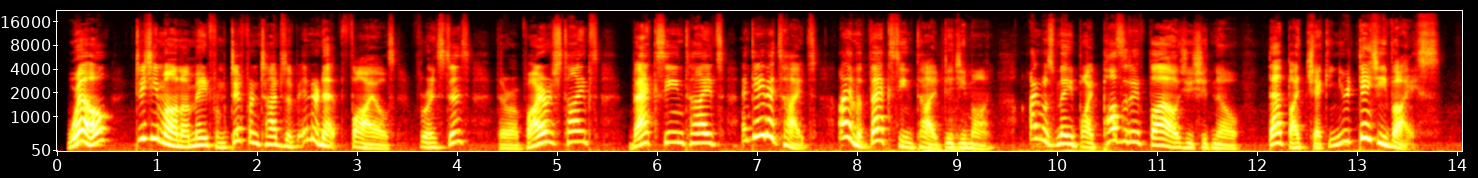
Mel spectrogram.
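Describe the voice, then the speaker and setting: This put-on character voice has a fairly high pitch and moves at a fairly quick pace. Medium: read story. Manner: excited, chatty.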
